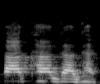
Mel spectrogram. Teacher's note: कंठ के अंतर्गत आता है का वर्ग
